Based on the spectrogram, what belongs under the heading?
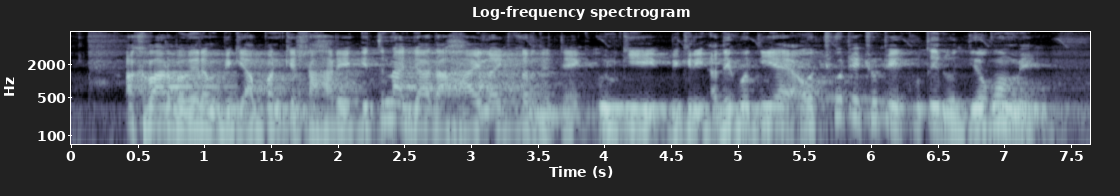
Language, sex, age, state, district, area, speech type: Hindi, male, 60+, Bihar, Begusarai, urban, spontaneous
